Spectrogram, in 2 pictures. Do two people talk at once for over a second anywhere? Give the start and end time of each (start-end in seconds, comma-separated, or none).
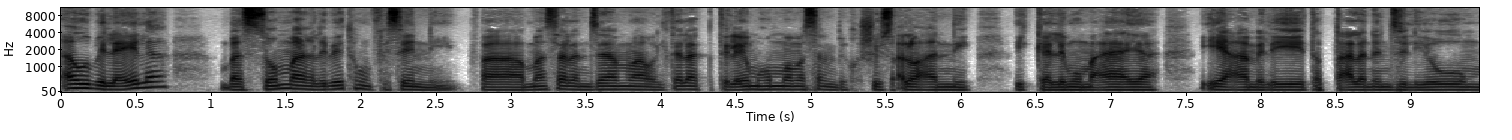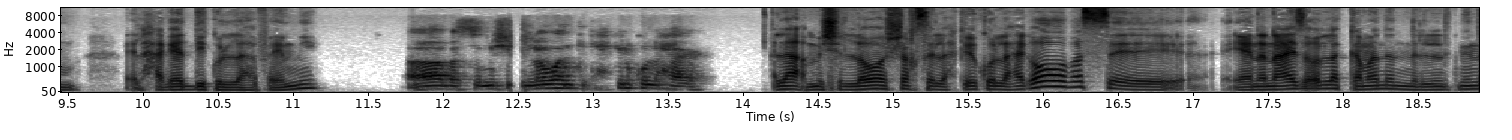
none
